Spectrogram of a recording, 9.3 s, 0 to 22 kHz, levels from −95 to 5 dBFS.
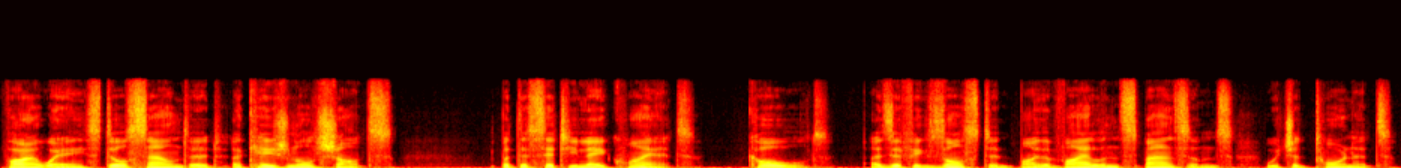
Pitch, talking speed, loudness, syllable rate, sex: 95 Hz, 150 wpm, -18 LUFS, 4.1 syllables/s, male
